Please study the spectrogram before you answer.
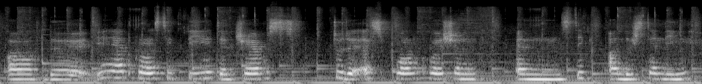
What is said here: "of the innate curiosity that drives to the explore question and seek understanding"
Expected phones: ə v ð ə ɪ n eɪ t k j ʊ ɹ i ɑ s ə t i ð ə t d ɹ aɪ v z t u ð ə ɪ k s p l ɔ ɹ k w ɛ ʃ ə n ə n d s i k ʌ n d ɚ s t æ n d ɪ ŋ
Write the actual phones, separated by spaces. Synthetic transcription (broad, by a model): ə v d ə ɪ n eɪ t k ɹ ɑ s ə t i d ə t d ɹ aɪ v s t u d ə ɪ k s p ɔ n k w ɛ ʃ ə n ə n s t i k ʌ n d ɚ s t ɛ n d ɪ ŋ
